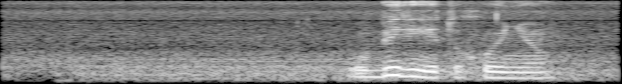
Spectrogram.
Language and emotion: Russian, neutral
